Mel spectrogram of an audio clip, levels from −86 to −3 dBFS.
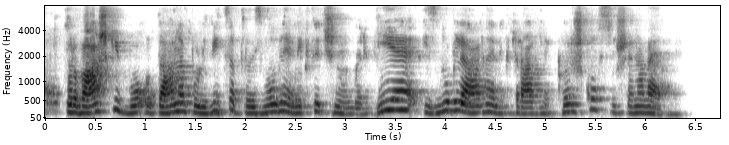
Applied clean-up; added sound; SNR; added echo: neural mask model Resemble Enhance denoiser.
